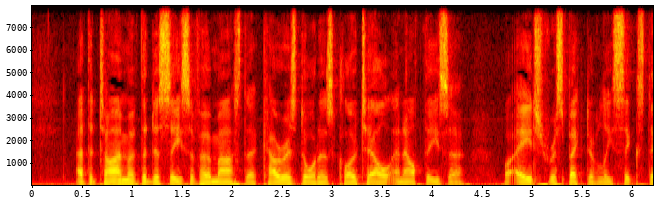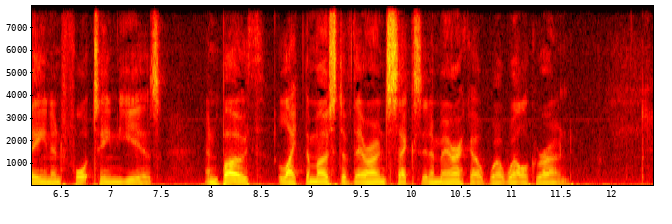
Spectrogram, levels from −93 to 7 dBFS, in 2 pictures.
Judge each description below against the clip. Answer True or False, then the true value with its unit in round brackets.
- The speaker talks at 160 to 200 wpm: True (165 wpm)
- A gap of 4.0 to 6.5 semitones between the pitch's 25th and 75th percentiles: False (2.5 semitones)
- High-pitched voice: False (100 Hz)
